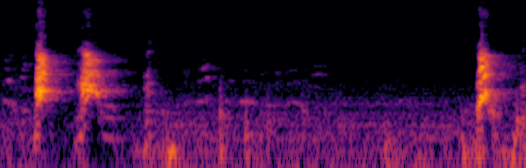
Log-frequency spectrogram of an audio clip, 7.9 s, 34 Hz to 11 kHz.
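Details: A 5-month-old female Bloodhound, scared by a gorilla puppet, gives deep, loud barks: two close together, then a single bark after a pause.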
